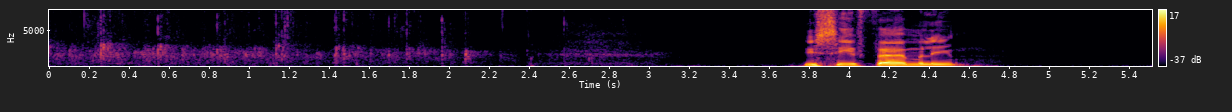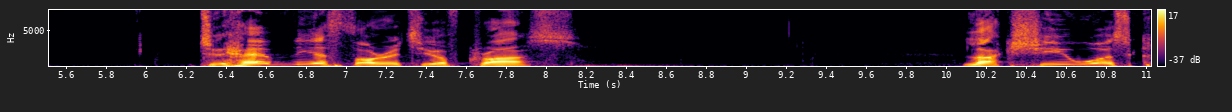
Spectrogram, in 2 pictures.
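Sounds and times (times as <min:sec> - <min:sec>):
audience clapping: 0:00.0 - 0:03.2
speech: 0:03.8 - 0:04.7, 0:06.3 - 0:08.2, 0:10.1 - 0:11.0.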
